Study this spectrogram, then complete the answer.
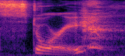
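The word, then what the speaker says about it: Storee: the story, her name is Story, spelled I think s t o r e e because I listened to the audiobook for this one and I looked it up and I believe that's how it's spelled.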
